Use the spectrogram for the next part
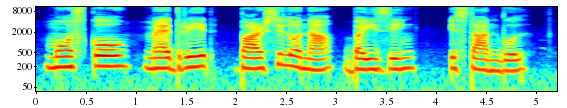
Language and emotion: Manipuri, neutral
